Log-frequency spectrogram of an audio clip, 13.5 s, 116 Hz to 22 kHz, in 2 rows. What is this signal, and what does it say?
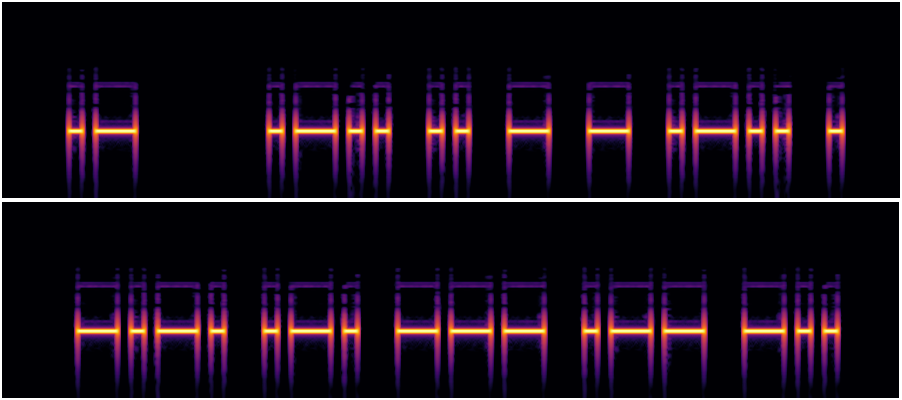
Morse code, heard as a keyed tone, about 12 wpm, 700 Hz. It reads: A LITTLE CROWD
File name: Book One / 03-Chapter 3 - 12 WPM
